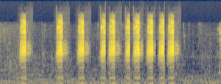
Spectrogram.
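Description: Duck quacks spammed from a soundboard ring out in a rapid string of about ten loud, nasal quacks, spaced unevenly at first and then tightly bunched, over a quiet background.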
